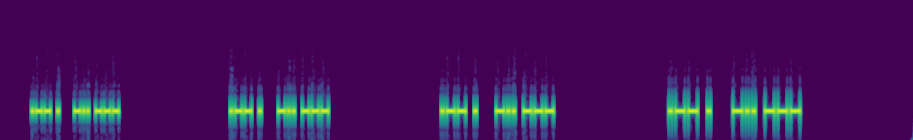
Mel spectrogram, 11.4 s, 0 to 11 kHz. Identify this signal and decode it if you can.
Morse code, heard as a keyed tone, about 39 wpm, 700 Hz. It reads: WE DO WE DO WE DO WE DO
